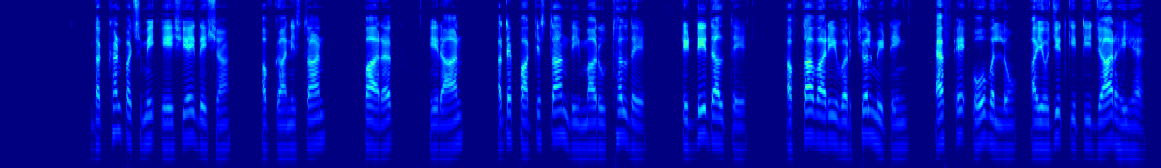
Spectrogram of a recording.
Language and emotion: Punjabi, neutral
